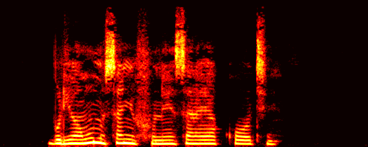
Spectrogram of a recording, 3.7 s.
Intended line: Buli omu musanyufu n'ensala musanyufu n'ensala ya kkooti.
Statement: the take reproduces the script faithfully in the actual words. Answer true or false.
false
